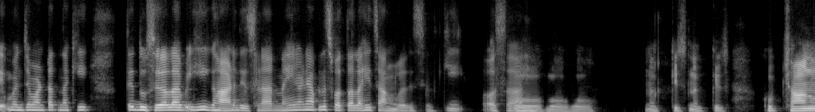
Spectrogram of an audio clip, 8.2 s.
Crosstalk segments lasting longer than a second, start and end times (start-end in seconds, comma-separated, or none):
none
